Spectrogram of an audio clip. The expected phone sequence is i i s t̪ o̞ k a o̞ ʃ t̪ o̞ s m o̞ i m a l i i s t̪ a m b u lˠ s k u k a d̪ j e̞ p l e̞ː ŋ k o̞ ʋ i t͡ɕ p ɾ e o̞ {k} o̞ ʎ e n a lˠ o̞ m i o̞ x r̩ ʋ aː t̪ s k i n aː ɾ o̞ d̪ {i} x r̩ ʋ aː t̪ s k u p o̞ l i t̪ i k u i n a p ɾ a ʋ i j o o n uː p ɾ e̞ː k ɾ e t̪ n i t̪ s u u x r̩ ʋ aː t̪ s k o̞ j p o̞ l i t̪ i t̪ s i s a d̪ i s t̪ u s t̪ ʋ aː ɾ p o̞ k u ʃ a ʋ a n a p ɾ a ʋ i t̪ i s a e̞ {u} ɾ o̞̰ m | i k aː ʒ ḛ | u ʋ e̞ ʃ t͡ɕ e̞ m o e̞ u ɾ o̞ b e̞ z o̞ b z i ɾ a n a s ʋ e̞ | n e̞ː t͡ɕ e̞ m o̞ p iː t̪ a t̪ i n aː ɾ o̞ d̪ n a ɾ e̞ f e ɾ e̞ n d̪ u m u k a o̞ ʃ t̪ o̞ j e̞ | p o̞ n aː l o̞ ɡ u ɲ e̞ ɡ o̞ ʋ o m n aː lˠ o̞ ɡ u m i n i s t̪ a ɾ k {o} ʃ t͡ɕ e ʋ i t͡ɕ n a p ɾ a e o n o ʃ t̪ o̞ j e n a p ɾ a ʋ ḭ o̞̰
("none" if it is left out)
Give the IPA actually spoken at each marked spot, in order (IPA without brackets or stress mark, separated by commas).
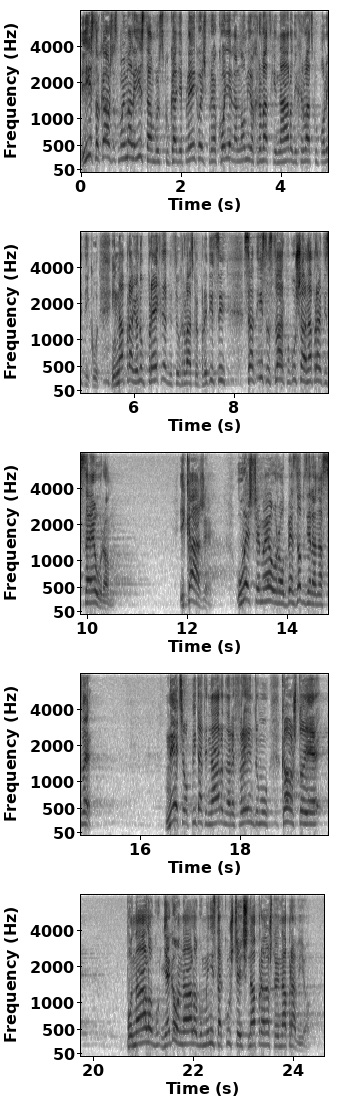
k, i, u, u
